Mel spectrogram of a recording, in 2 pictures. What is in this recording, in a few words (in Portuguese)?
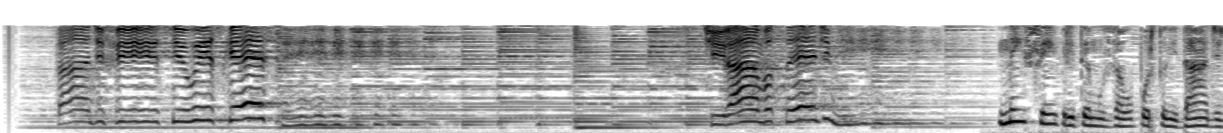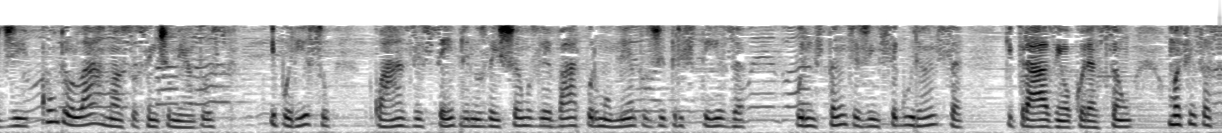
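SAUDADE ROMANTICO, Feminino; Telemensagens; Saudades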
